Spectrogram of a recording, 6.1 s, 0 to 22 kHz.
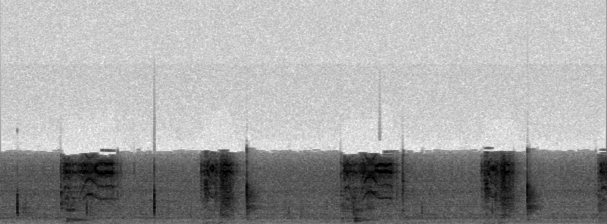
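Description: Small hobby servo whirring in four short bursts about one and a half seconds apart as it tilts the gyro wheel's wire track back and forth on a 1.3-second delay cycle, with a few sharp clicks in between.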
